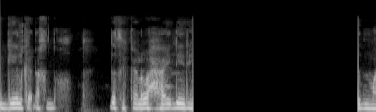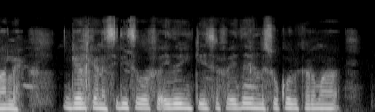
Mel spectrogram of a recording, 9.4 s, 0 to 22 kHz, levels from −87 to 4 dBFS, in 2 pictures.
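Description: Throughout, the speech sounds dull and smeared, with a fizzy warble on sibilants. Nothing sounds above 11.5 kHz. This is likely AAC compression at a low bitrate, around 28 kbps. From 2.40 to 4.47 s comes an audio dropout to silence. The speech cuts off completely, with no room tone, for about 2.07 s. The input was likely lost while recording continued.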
